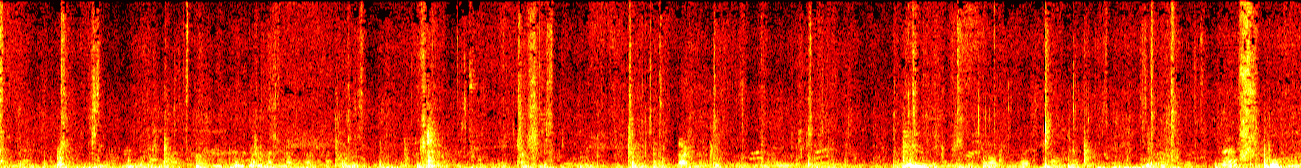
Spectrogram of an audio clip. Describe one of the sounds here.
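Footsteps knock on wooden stairs as people climb.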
